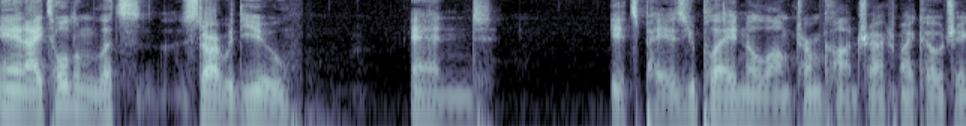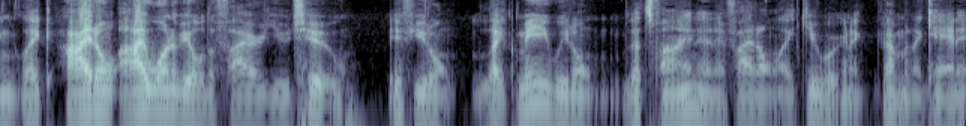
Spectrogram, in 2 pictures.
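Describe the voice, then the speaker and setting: A man talks in a plain, everyday voice with an American accent. His pitch is medium with ordinary variation, and his pace is moderate. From US Northeast (Massachusetts). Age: 30s. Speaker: life coach. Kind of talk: interview.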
